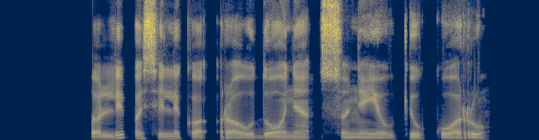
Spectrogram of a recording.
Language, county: Lithuanian, Šiauliai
